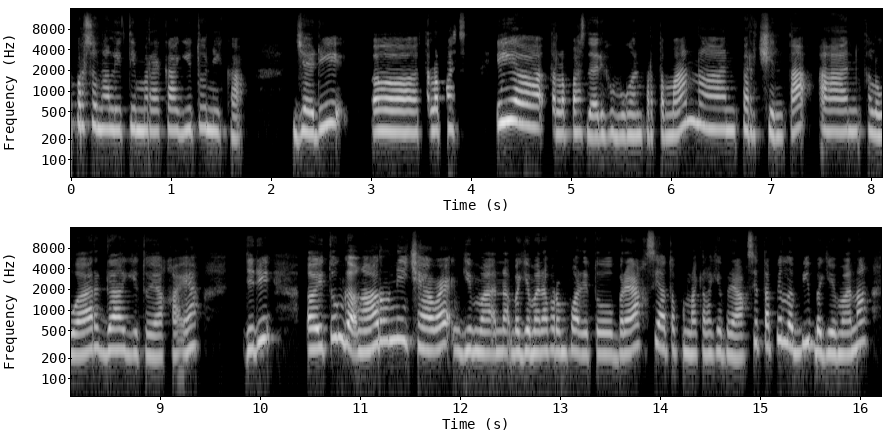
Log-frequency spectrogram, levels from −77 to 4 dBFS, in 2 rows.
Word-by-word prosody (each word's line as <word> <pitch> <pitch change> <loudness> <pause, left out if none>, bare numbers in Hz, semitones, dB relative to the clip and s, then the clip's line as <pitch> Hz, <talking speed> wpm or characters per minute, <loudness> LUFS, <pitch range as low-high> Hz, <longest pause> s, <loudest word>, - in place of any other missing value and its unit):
personality 285 -4 -1
mereka 270 0 -1
gitu 275 +2 -4
nih 265 -2 -1
Kak. - - -7 0.5
Jadi, 275 - 0 0.3
eee, 260 -1 +5
terlepas 270 +2 -1 0.4
iya, 335 -4 +7
terlepas 250 0 -3
dari 230 -1 -3
hubungan 230 -1 -3
pertemanan, 275 +4 -1
percintaan, 260 +1 -3
keluarga 255 +2 +2
gitu 235 -1 -7
ya, 215 0 -2
Kak, 230 - -6
ya. 275 +4 -1 0.5
Jadi, 310 +9 +1 0.4
eee, 270 - +7
itu 275 - -8
nggak 365 - +6
ngaruh 315 +7 +4
nih 375 -1 +3
cewek 280 -1 +3
gimana 245 -1 -1
bagaimana 245 0 0
perempuan 245 -2 -2
itu 235 0 -3
bereaksi 270 +8 -1
ataupun 255 -3 -3
laki-laki 235 +1 -5
bereaksi, 215 +5 -3
tapi 300 +2 -3
lebih 320 -1 +1
bagaimana, 240 +5 -1
260 Hz, 135 wpm, -20 LUFS, 240-285 Hz, 0.5 s, iya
